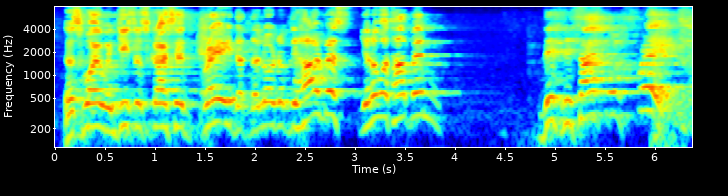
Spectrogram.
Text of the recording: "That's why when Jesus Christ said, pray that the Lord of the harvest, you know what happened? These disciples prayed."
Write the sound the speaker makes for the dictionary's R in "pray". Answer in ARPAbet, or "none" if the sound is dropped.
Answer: R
